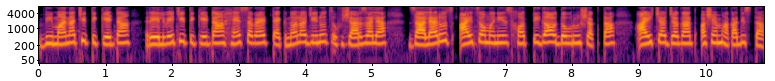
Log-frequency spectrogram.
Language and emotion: Goan Konkani, neutral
